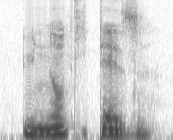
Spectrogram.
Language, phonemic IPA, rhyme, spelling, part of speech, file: French, /ɑ̃.ti.tɛz/, -ɛz, antithèse, noun, Fr-antithèse.ogg
- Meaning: 1. antithesis (figure of speech by which two contrasting ideas are juxtaposed in parallel form) 2. antithesis 3. polar opposite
